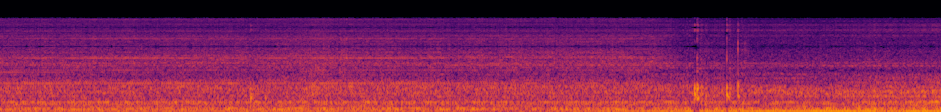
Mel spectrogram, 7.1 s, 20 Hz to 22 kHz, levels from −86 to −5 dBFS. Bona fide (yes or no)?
yes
